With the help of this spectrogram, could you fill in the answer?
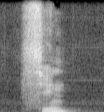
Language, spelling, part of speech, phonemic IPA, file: Arabic, سن, noun, /sinn/, Ar-سن.ogg
- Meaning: 1. tooth, tusk, fang 2. point or tip 3. a spearhead or arrowhead 4. age (years of life) 5. cog, sprocket, prong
